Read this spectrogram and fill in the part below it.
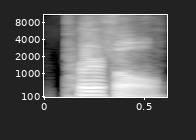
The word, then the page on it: purfle: American English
